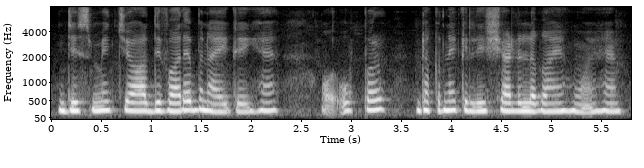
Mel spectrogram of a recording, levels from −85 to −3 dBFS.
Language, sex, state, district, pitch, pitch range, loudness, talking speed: Hindi, female, Uttar Pradesh, Lalitpur, 230 Hz, 220-240 Hz, -14 LUFS, 155 wpm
